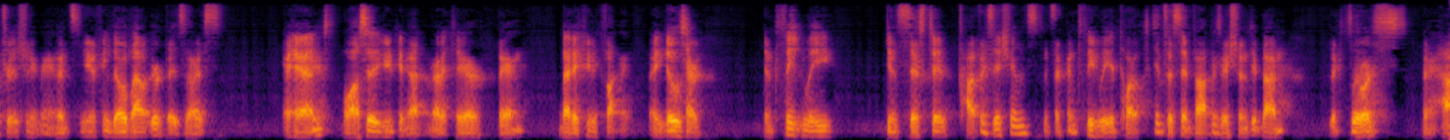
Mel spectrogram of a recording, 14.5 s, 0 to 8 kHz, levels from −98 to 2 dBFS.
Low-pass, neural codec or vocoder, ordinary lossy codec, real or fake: 7.2 kHz; codec, 16 kHz, 0.5 kbps, FreqCodec, larger model; MP3, 48 kbps; fake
